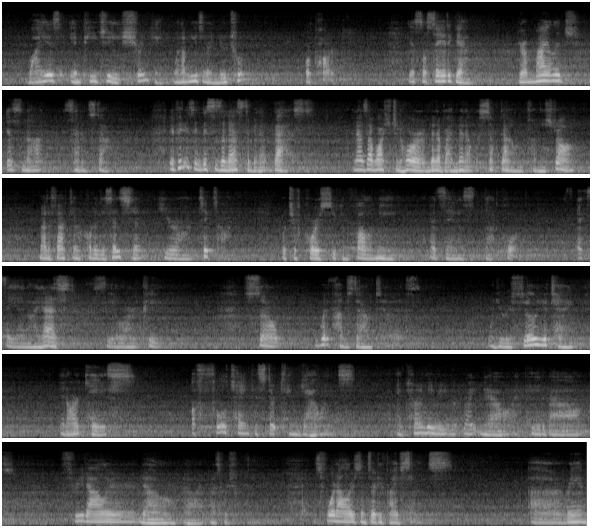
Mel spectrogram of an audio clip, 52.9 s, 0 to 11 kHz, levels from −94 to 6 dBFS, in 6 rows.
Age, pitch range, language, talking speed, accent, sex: 60-79, 145-190 Hz, English, 115 wpm, American, male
